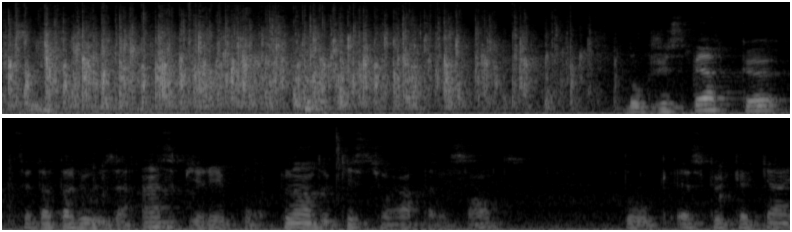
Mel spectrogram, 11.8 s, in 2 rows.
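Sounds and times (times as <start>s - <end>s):
audience applause: 0.0s - 4.6s
speech: 4.7s - 9.8s, 10.6s - 11.8s.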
